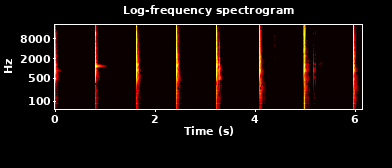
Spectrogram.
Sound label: Industry Tool Hammer Nail Into Wood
